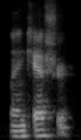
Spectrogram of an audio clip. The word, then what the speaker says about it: Lancaster: It's an order issued by King James I of England for use in land, how do I pronounce that? Lancaster. Lancaster.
